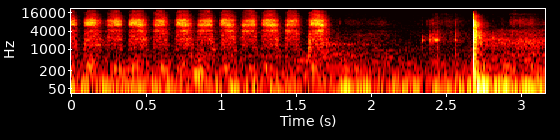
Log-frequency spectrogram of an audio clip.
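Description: Spectrum Noir alcohol marker rubbed back and forth on paper in about a dozen quick, rhythmic close strokes, followed by a short pause and a single sharp tap.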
